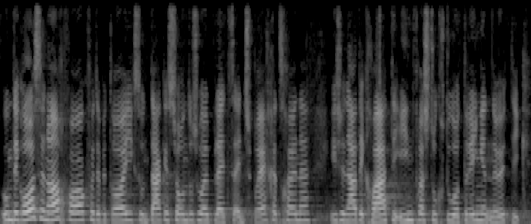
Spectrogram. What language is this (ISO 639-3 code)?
gsw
